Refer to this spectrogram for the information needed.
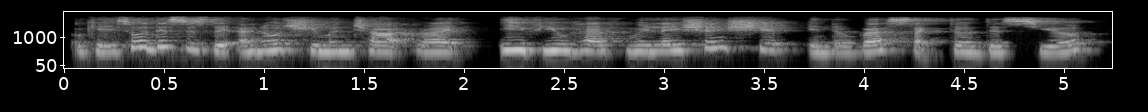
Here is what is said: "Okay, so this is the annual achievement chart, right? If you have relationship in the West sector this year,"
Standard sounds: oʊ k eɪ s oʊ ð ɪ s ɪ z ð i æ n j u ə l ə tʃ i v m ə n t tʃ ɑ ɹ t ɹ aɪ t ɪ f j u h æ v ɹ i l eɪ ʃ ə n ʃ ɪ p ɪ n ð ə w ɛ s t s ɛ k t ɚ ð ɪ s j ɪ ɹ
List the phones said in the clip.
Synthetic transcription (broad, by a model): oʊ k eɪ s oʊ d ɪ s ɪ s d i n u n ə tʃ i m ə n tʃ ɑ t ɹ aɪ t ɪ f j u h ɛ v ɹ i l eɪ ʃ ə n ʃ ɪ p ɪ n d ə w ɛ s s ɛ k t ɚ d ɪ s j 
